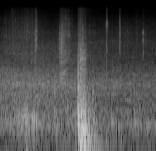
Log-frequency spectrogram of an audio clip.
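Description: A car door slammed shut once, a single heavy thud.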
